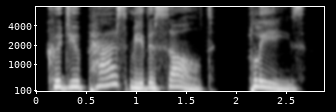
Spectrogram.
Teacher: Notice how the voice rises on could you and falls gently at the end. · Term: rising and falling tone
